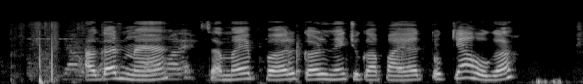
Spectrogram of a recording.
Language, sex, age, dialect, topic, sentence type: Hindi, female, 18-24, Marwari Dhudhari, banking, question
